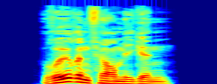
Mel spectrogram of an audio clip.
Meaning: inflection of röhrenförmig: 1. strong genitive masculine/neuter singular 2. weak/mixed genitive/dative all-gender singular 3. strong/weak/mixed accusative masculine singular 4. strong dative plural
- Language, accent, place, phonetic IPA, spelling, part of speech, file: German, Germany, Berlin, [ˈʁøːʁənˌfœʁmɪɡn̩], röhrenförmigen, adjective, De-röhrenförmigen.ogg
